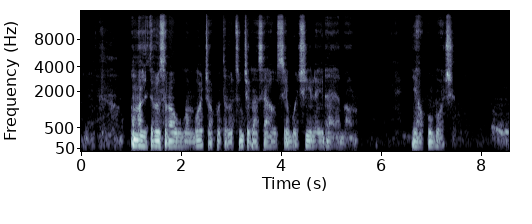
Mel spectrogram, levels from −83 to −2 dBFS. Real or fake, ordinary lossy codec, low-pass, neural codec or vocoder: fake; none; 14.4 kHz; codec, 44.1 kHz, 7.8 kbps, Pupu-Codec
